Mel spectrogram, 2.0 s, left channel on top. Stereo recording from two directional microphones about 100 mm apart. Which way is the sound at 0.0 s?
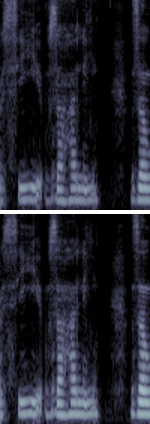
35° right (ahead or behind).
